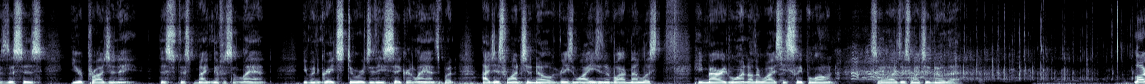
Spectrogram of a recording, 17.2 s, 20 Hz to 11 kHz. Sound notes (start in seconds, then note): 12.2 laughter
